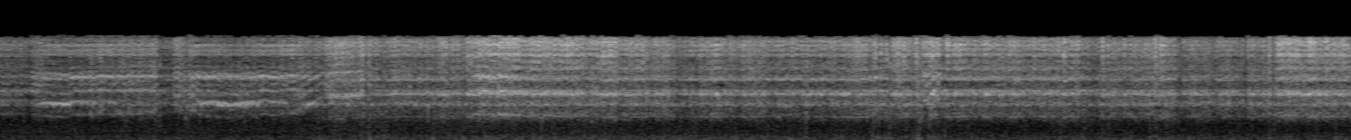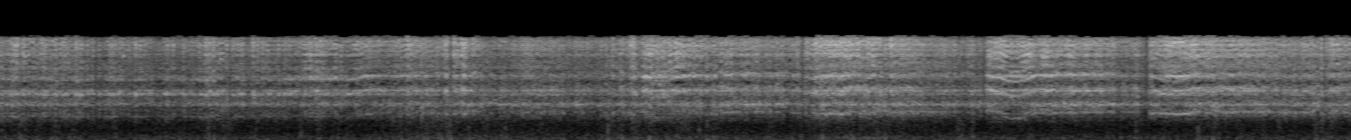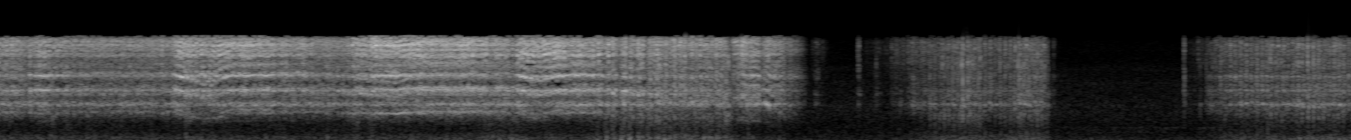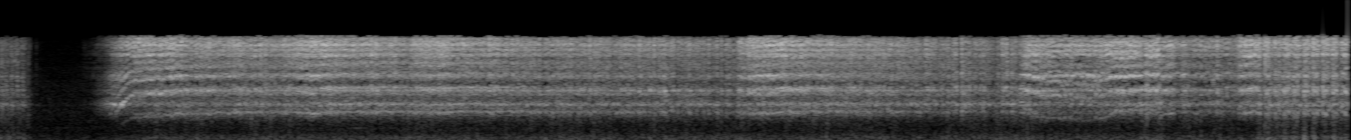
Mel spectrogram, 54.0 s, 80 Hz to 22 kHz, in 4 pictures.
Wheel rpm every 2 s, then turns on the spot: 110, 120, 200, 200, 200, 200, 200, 200, 210, 230, 220, 230, 230, 230, 220, 220, 220, 90, 20, 10, 40, 200, 230, 230, 230, 230, 230.
36-40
